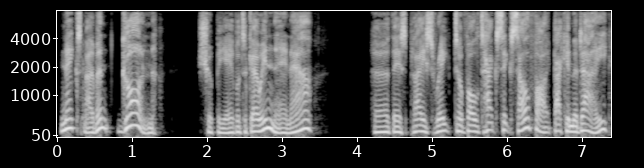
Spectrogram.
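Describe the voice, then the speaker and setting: An actor voicing an eccentric, paranoid, chatty miner in a video game, with a rambling, colloquial delivery. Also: male voice, medium pitch, animated, unhurried, slightly rough, no room sound, studio quality. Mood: chatty, wry. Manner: rambling, muttering, colloquial, theatrically swinging between chummy and suspicious. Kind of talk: video game character voice lines.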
